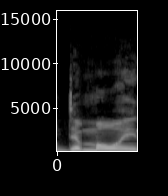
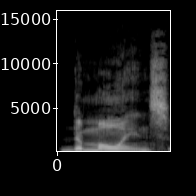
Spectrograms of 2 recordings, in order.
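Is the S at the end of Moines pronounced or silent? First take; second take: silent; pronounced. First: The final S of Moines is silent. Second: The final S of Moines is pronounced. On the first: This names the city in Iowa. "It's definitely Des Moines, Iowa" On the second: This names the city in Washington. "which is pronounced the S"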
